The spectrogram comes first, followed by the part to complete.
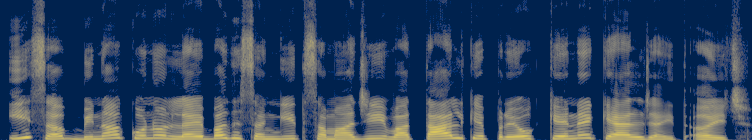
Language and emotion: Maithili, neutral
